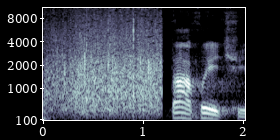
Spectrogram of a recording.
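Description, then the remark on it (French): A dense, steady wash of applause from a large crowd of delegates at the 20th Congress of the Chinese Communist Party in Beijing, acclaiming Xi Jinping's re-election to a third term, fills the first second, cuts off abruptly, and a single voice then begins speaking. “Au centre, Xi Jinping, réélu par acclamation pour un troisième mandat.”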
